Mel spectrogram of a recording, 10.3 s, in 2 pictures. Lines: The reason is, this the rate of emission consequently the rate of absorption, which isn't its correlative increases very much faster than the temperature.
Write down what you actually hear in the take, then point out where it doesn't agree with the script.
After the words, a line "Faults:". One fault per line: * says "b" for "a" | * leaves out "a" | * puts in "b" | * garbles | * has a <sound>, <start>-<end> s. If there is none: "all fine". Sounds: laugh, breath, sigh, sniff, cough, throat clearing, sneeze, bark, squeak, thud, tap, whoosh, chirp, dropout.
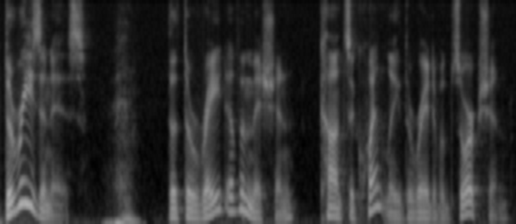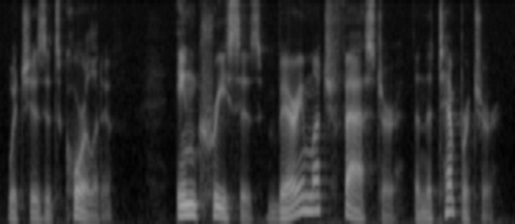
The reason is, that the rate of emission consequently the rate of absorption, which is its correlative increases very much faster than the temperature.
Faults:
* has a breath, 1.0-1.5 s
* says "that" for "this"
* says "is" for "isn't"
